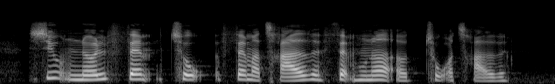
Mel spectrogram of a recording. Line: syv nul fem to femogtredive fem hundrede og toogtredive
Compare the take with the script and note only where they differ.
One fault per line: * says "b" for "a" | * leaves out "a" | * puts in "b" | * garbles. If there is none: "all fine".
all fine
